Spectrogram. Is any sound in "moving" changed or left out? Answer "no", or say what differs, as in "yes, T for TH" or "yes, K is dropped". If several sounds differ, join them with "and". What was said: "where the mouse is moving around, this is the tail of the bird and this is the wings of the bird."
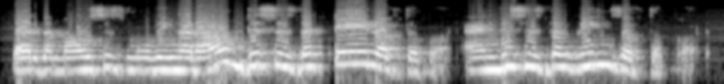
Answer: no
